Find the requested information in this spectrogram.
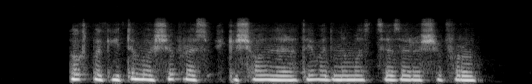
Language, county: Lithuanian, Kaunas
